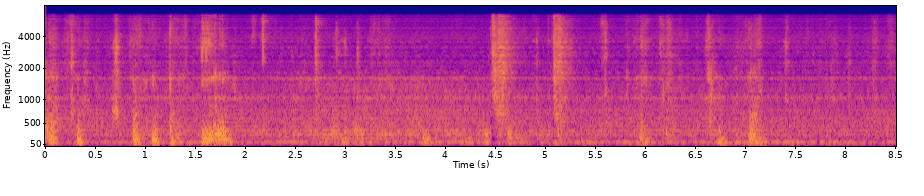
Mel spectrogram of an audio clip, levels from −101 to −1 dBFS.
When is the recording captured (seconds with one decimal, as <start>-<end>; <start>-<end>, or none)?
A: none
